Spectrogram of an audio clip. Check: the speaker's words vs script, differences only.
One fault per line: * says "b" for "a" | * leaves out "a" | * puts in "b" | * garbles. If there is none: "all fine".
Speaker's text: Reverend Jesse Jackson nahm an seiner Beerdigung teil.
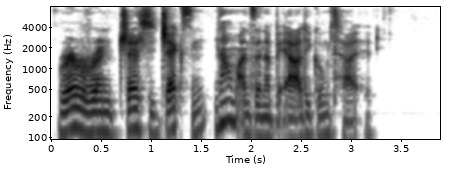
all fine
